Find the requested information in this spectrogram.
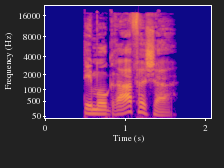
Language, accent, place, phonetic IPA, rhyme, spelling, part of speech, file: German, Germany, Berlin, [demoˈɡʁaːfɪʃɐ], -aːfɪʃɐ, demographischer, adjective, De-demographischer.ogg
- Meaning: inflection of demographisch: 1. strong/mixed nominative masculine singular 2. strong genitive/dative feminine singular 3. strong genitive plural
